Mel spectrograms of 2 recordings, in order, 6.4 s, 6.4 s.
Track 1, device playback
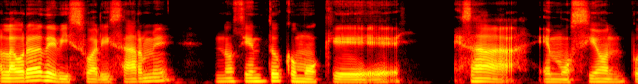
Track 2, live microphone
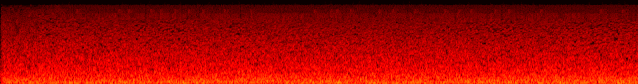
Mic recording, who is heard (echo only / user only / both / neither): neither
